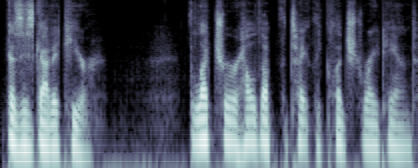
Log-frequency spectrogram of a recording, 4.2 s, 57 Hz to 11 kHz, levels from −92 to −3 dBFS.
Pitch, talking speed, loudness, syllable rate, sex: 115 Hz, 200 wpm, -19 LUFS, 6.4 syllables/s, male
